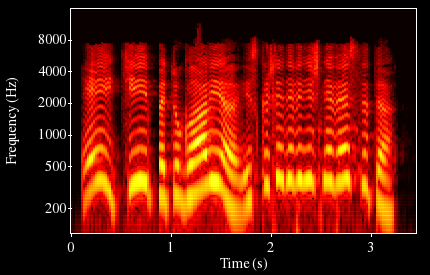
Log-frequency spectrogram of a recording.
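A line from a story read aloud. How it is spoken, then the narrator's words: Shouting. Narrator (Bulgarian): Еленко извикал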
